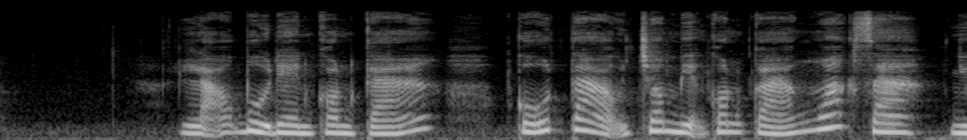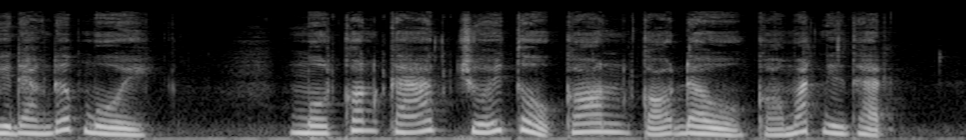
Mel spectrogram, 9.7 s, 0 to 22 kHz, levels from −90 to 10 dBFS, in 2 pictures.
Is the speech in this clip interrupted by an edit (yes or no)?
no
